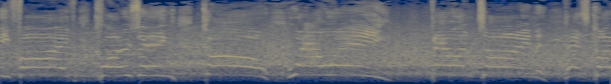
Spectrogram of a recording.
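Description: A person's voice in short phrases, the pitch rising and falling, loud throughout.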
